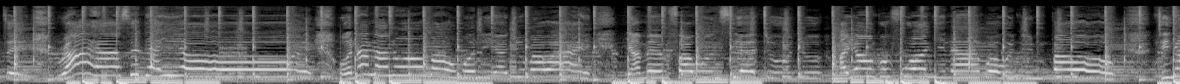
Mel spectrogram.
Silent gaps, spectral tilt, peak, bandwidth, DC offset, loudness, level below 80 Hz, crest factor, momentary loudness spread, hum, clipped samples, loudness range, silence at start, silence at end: none; -5.5 dB/octave; 0 dBFS; 16.5 kHz; under 0.1%; -12 LUFS; -18 dBFS; 10 dB; 7 LU; none; under 0.1%; 2 LU; 0 s; 0 s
